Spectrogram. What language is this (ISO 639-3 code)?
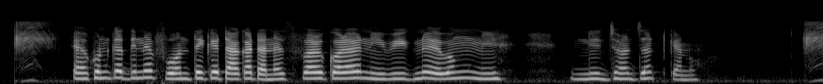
ben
